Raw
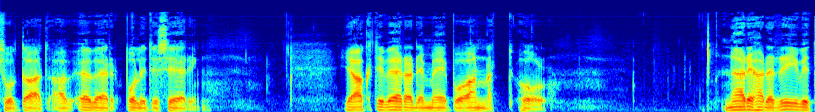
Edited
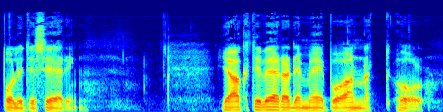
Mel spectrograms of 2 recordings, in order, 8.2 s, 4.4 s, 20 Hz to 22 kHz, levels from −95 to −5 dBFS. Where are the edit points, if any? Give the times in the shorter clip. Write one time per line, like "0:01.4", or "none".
none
